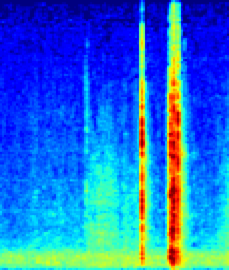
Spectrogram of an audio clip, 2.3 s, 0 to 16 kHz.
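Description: Tokens of a 3D-printed Binary Disk sliding puzzle being pushed across the disk and snapping into place, their magnets making a sharp click with each move. There are two clicks in quick succession about a second and a half in.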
